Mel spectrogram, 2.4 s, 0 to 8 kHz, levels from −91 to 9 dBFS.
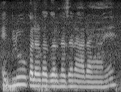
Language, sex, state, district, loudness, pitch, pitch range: Hindi, female, Arunachal Pradesh, Lower Dibang Valley, -16 LUFS, 190 Hz, 180-210 Hz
